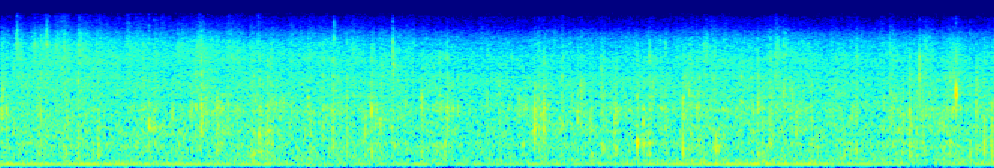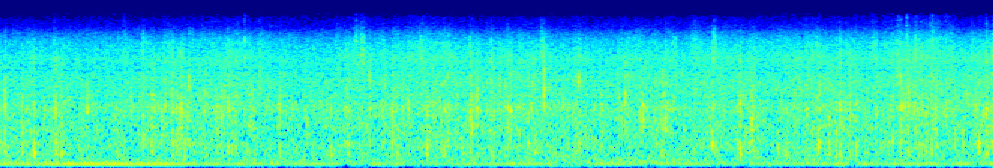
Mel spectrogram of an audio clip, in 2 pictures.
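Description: A herd of feral hogs feeding at a feeder: a dense, rain-like patter of small crunches and crackles from chewing and hooves in dry leaves, over a low steady hum.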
